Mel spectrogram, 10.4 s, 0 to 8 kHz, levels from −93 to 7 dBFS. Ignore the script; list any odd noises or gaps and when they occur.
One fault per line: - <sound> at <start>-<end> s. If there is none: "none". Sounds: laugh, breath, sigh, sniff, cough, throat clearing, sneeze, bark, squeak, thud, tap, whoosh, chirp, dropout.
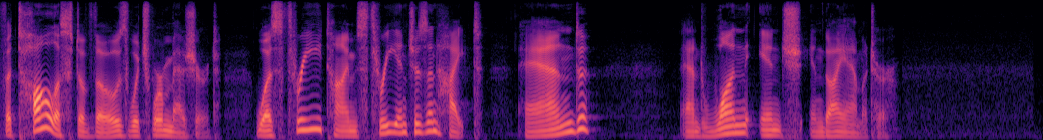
none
